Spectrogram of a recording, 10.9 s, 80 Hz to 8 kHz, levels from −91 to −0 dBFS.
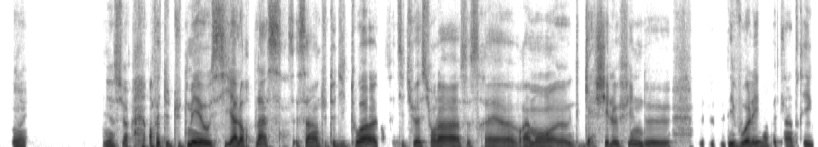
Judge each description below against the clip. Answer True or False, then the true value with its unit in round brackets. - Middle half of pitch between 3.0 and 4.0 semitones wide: True (3.5 semitones)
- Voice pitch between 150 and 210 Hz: False (110 Hz)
